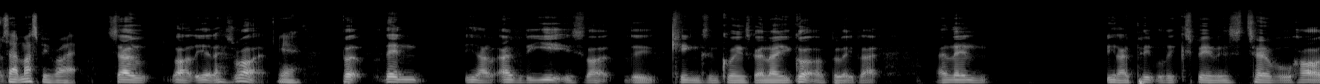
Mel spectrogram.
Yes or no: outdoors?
no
